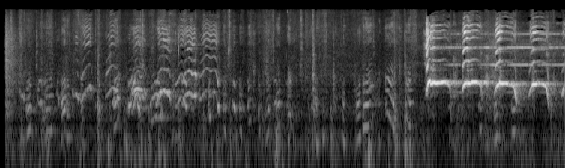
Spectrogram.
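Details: Newborn Vizsla puppies, eyes still closed, moving about and finding their voices: overlapping thin, arching squeaks and whimpers from several pups, ending in louder, sustained harmonic cries close by.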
